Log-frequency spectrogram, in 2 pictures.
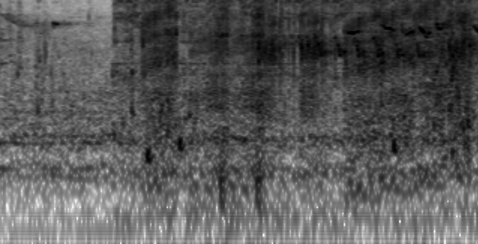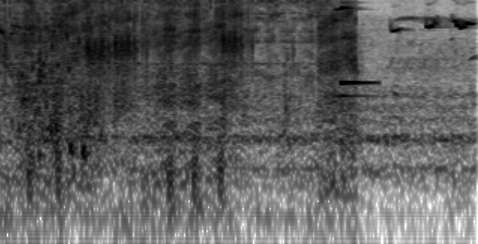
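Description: A fishing reel whirs steadily.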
